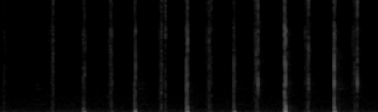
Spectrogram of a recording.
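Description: A thin, flexible red Coca-Cola printed fridge magnet, held in one hand, is tapped with the fingernails of the other hand. Thirteen quick, dry clicks come at a steady pace of about two per second, each a short, bright tick with a soft low thump underneath and almost no ring.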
